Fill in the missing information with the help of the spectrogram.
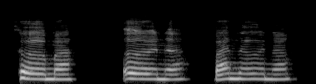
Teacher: quando eu tenho essa vogal antes de M ou N, isso a gente costuma nasalizar.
